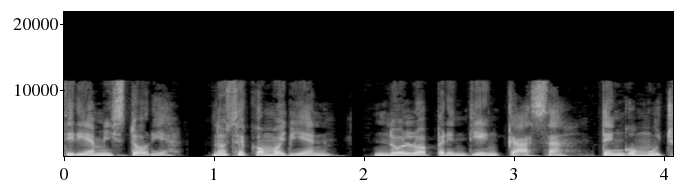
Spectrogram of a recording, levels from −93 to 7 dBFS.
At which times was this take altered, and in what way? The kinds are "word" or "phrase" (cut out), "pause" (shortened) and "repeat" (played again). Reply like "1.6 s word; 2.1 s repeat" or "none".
1.5 s word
